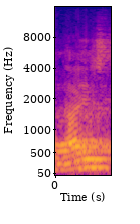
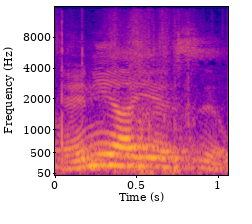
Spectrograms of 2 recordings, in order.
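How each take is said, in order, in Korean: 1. 첫 음절은 'nigh'처럼 들립니다. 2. 첫 음절은 'nay'처럼 들립니다. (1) "발음 편하게 나이스라고 발음합니다" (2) "원래는 네이스라고 발음을 하는데"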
